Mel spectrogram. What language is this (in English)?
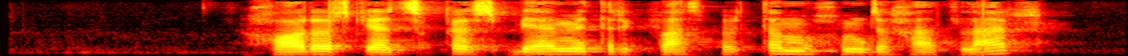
Uzbek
